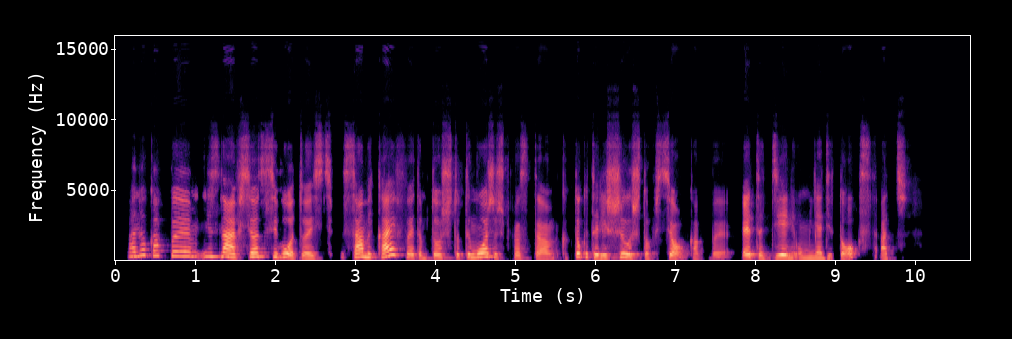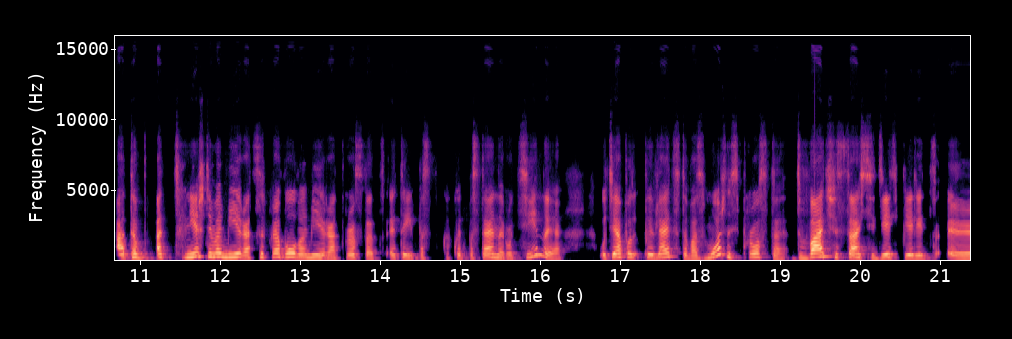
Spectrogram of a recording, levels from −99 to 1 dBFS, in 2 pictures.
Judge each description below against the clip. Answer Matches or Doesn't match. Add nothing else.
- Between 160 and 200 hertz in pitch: Doesn't match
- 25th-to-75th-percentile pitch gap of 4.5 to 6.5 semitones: Matches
